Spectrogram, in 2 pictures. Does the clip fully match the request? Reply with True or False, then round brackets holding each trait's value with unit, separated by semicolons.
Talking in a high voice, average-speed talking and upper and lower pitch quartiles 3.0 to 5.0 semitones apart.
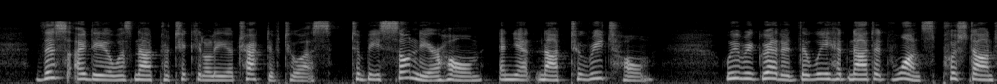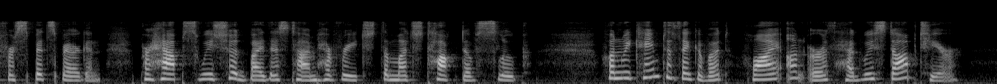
True (220 Hz; 175 wpm; 3.5 semitones)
